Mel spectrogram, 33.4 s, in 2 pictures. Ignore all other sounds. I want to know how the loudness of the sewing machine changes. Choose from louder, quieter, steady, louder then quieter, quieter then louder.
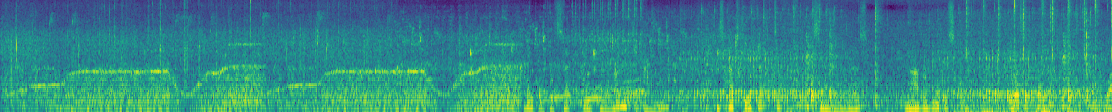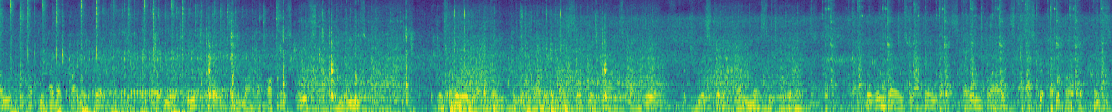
steady.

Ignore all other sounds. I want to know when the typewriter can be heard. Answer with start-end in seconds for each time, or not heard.
14.6-26.0.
